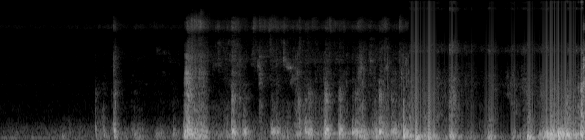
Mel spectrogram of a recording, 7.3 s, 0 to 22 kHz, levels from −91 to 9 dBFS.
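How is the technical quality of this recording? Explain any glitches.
The recording has one clear glitch near the end. From 5.11 to 7.29 s, interleaved audio is read as planar. Each short block, 10.88 ms long, contains alternating left and right samples, but playback treats the first half as left and the second half as right. Each channel then plays a half-speed stretch of mixed samples, repeated block by block. Because the blocks are so short, the sound turns dull and robotic, with a buzz at the block rate of about 92 Hz and no clear octave drop.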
